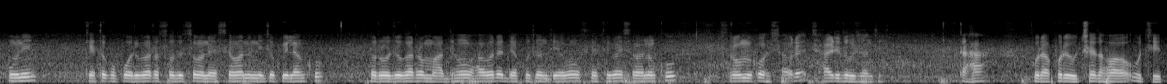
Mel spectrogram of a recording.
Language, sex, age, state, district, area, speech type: Odia, male, 18-30, Odisha, Subarnapur, urban, spontaneous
